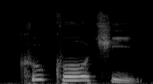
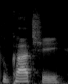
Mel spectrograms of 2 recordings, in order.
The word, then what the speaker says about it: Cucatti: Kukachi. It's spelled C-U-C-A-T-T-I, but it's pronounced Kukachi.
